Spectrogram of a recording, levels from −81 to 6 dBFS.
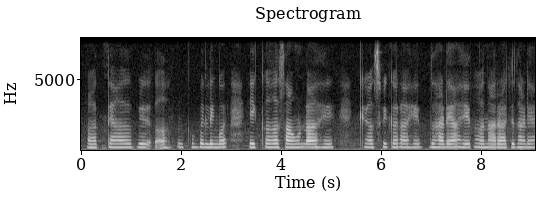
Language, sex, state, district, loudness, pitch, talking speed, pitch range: Marathi, female, Maharashtra, Pune, -17 LUFS, 245 Hz, 110 wpm, 245-250 Hz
